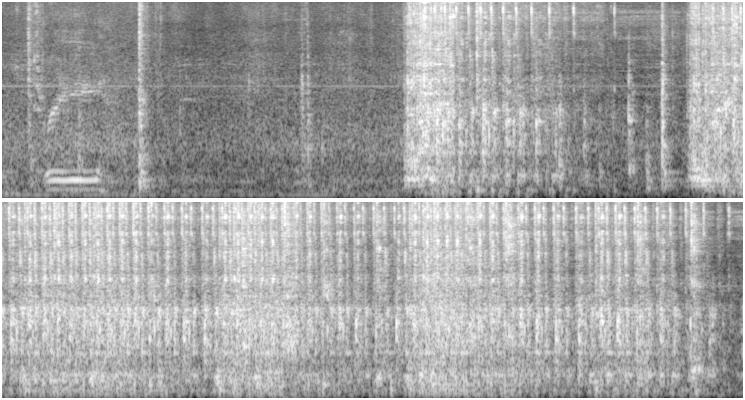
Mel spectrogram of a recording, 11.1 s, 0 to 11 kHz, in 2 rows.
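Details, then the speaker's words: Scotts lawnmower, Briggs & Stratton 6.5 HP OHV Intek Edge engine, sat outside all winter with water and sediment in the carb. After carb cleaning it catches after a few pulls but runs ragged and surging; owner blames the dirty air filter, and the spark plug was later found gooey. "I gotta take out that nasty little bit yep it's not gonna run with that air filter it's trying"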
